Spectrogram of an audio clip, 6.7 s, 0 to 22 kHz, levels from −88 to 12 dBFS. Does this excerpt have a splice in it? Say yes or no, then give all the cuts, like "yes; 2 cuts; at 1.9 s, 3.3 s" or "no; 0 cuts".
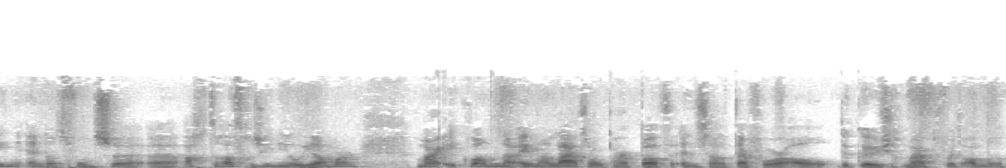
no; 0 cuts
